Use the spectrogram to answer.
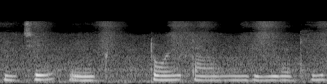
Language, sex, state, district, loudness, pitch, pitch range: Hindi, female, Punjab, Fazilka, -18 LUFS, 195 Hz, 190-210 Hz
